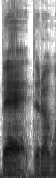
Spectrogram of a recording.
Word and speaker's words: bed: 침대는 bed라고 하시면 되고요.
